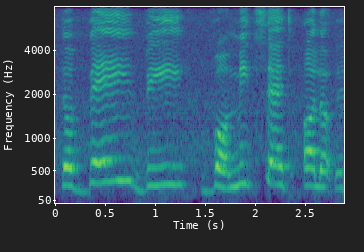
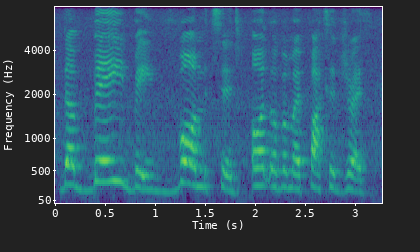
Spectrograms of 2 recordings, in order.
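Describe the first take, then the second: First: Vomited with a long o, voh-mi-ted; the baby vomited in an odd voice, long o in voh; wrong pronunciation. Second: Vomited with a short o, VOM-i-ted; the baby vomited, short o in VOM; correct pronunciation. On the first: Coach mocking the wrong way to say vomited. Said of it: "No, that's wrong". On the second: Coach giving students the corrected sentence. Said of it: "it's the baby vomited". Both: Shown as a demonstration.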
